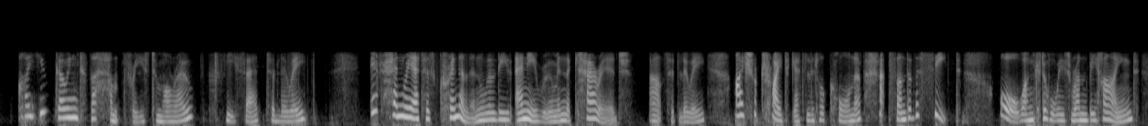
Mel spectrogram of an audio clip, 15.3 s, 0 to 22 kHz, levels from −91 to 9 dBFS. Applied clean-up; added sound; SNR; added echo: neural mask model RNNoise.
